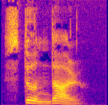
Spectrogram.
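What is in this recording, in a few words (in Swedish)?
"stundar", Swedish; Uttal: [²st'un:dar]; approach, draw near; snart inträffa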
